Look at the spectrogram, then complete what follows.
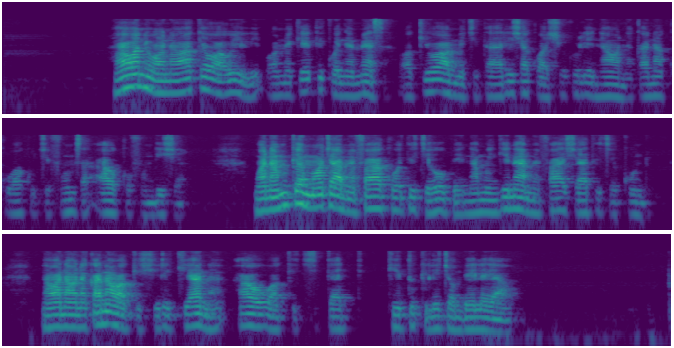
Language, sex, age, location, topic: Swahili, male, 50+, Nairobi, education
